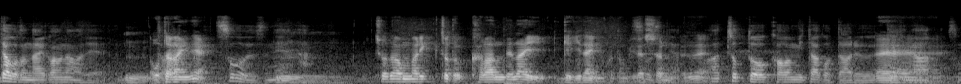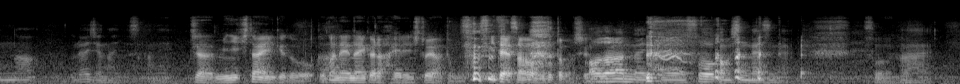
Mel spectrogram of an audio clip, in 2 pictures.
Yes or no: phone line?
no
